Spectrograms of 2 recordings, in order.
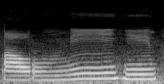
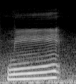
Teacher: Tadi sudah saya jelaskan, ro sukun itu dibaca tebal ketika berhubungan dengan fathah ataupun domah, dibacanya tebal. Tarmihim, mi dibaca panjang 2 harokat karena hukumnya mad tabi'i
